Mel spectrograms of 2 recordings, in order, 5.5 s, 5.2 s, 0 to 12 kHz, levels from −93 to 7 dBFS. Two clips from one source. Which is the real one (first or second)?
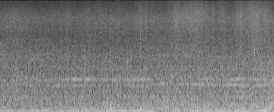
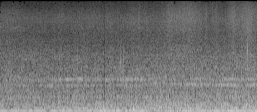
first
